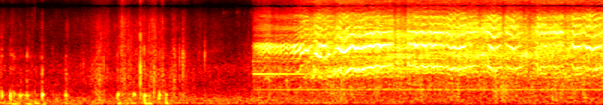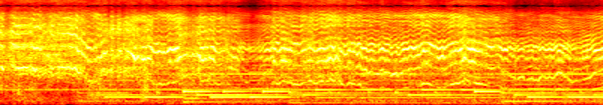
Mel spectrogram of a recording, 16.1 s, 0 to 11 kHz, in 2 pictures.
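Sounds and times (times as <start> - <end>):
electric motor and gears whining: 3.4 - 16.0
music: 9.1 - 16.0.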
